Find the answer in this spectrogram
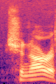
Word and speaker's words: Shannara: He's the international best-selling author of the Shannara series. He pronounces it differently. It's Shannara. That's how it's spelled. That's, of course, how you pronounce it. He's wrong. I'm right.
